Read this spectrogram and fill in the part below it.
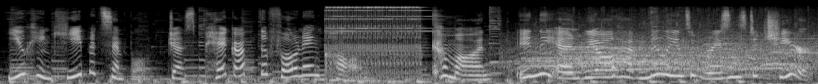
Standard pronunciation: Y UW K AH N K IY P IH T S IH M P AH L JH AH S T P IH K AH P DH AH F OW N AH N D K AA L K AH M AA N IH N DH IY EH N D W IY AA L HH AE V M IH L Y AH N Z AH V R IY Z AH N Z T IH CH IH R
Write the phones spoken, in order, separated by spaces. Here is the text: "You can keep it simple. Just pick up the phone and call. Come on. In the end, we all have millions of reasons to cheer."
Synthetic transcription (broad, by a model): Y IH K AH N K IY P IH T S IH M P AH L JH AH S P IH K AH P DH AH F OW N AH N K AA L K AH M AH N IH N DH IY EH N D W IY AA L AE V M IH L Y AH N Z AH V R IY Z AH N Z T IH CH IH R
